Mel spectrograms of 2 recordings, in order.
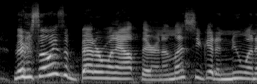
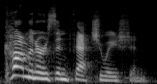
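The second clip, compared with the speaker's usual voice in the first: ordinary delivery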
